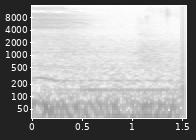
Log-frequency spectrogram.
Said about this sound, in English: Breathe in.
